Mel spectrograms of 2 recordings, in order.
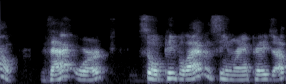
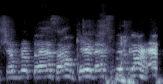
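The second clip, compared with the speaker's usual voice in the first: defiant; 6 semitones higher, faster than usual. Real, not acted. Defiant rant about Lara Croft.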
